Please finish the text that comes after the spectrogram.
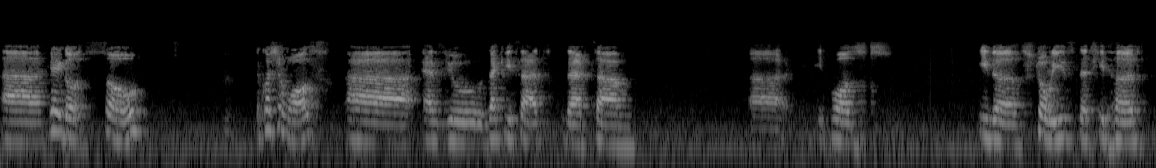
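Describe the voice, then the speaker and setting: A panellist on a call-in discussion show, a man speaking slowly and haltingly with many fillers. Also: on the high side, a little hiss or hum. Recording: tinny echoey phone-like line.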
